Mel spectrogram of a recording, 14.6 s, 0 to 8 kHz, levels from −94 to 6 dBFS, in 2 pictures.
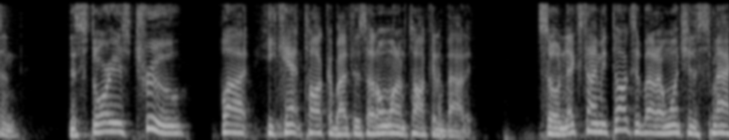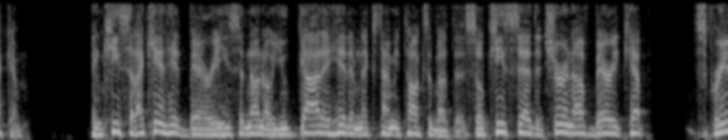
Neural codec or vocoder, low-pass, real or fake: codec, 16 kHz, 16 kbps, FunCodec, trained on Chinese and English, 50 frames a second; 7.2 kHz; fake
